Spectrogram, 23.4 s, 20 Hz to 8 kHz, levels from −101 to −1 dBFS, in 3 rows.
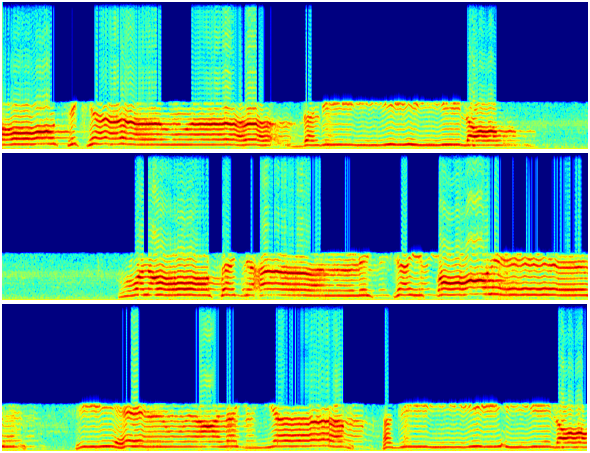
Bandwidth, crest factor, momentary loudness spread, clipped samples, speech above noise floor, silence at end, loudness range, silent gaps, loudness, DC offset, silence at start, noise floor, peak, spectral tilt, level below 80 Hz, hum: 8 kHz; 8 dB; 13 LU; 2%; 32 dB; 0 s; 6 LU; none; -8 LUFS; 3%; 0 s; -40 dBFS; 0 dBFS; -5.5 dB/octave; -46 dBFS; none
